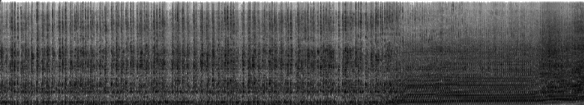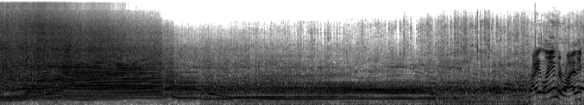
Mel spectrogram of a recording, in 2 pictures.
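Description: Drag racing cars, including a four-eyed Fox body Mustang, launch and roar down the strip at Interlake Dragway, engines revving loudly with rising pitch sweeps, under a commentator's voice.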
